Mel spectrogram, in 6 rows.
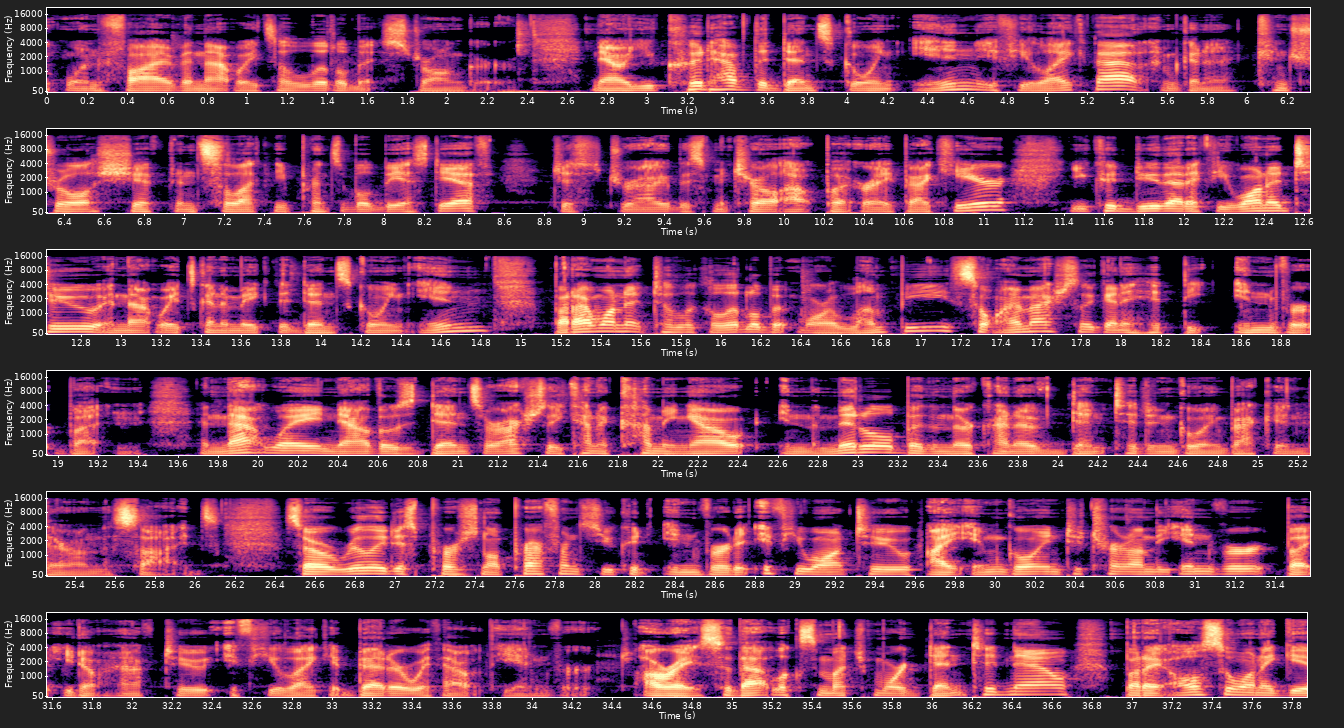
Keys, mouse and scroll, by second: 1.2-2.2 scroll down 2, 2.3 shift+middle click, 2.8-4.4 scroll up 3, 4.5 scroll down 7, 5.0-6.9 middle drag, 6.9 ctrl+shift+click, 7.3-8.7 drag, 10.4 click, 11.1-12.1 scroll down 4, 12.1-14.4 shift+middle drag, 14.4 scroll up 4, 15.0 click, 16.6-18.4 scroll up 4, 16.6 middle click, 18.4 click, 19.3 shift+middle click, 19.5-20.3 shift+scroll up 4, 23.9-24.3 scroll up 2, 24.9-25.5 scroll down 9, 25.5-25.9 scroll up 2, 26.9 click, 28.1 click, 29.6 click, 30.1 click, 31.4 click, 33.1 click, 33.7 click, 34.1-34.5 scroll down 9, 34.5-35.7 shift+middle drag, 35.7-36.5 scroll up 1, 36.5-37.8 middle drag.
